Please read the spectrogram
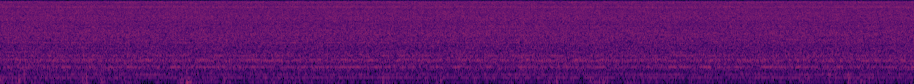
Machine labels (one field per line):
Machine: fan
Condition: normal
